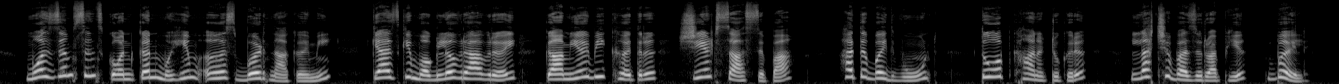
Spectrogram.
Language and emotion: Kashmiri, neutral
